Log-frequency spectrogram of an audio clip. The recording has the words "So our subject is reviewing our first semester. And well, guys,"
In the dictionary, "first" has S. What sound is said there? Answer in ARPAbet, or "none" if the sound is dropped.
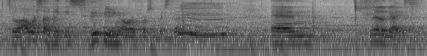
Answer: none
